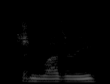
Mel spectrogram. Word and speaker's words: chinoiserie: You know, but tea came over the Chinoiserie. How do you pronounce that? – Chinoiserie.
